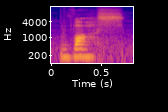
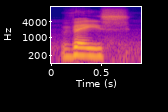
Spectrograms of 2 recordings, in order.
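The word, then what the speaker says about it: Vath: Believe it is pronounced Vas. Vase. Vas. Vase. I use it interchangeably, and I don't care.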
